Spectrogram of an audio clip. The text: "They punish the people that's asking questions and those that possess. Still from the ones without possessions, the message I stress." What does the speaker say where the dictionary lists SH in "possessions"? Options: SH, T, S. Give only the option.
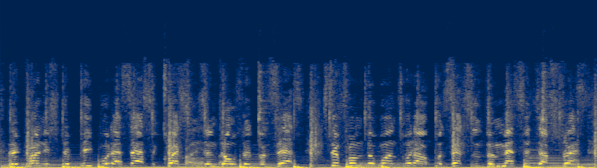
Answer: S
